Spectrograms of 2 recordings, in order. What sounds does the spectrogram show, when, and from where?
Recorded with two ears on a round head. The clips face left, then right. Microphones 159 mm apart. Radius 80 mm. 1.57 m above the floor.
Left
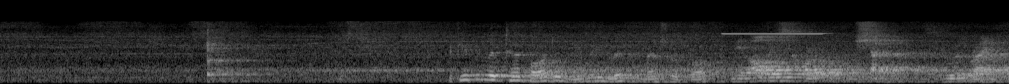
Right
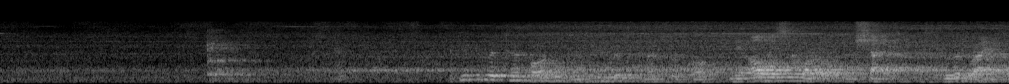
2.1 s a snare drum: 60° left (ahead or behind), 3 m
4.5 s a man speaking: 25° left (ahead or behind), 1.1 m
7.3 s a man speaking: 45° right (ahead or behind), 4 m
